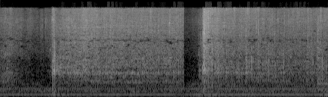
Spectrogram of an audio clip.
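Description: Wheat dosa sizzles on a pan in a steady close frying hiss, broken by two short pauses and scraping touches, with no voices.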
